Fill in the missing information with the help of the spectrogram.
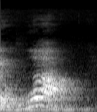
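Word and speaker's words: walk: जैसे हम लोग लेते हैं डब्ल्यू ए एल के, वाह। यहां पर के पहले एल का प्रयोग किया गया है, इसलिए इस एल का उच्चारण नहीं करेंगे।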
